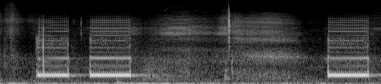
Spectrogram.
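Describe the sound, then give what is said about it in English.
A telephone ringing tone over the line after a number is dialed from a phone: three steady, buzzy tone bursts, each under half a second, separated by short and then longer pauses, heard clearly with no talking. “Just be one second while I find his number in my phone. And 1, 2, 3, dial. Dial, dial, dial.”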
